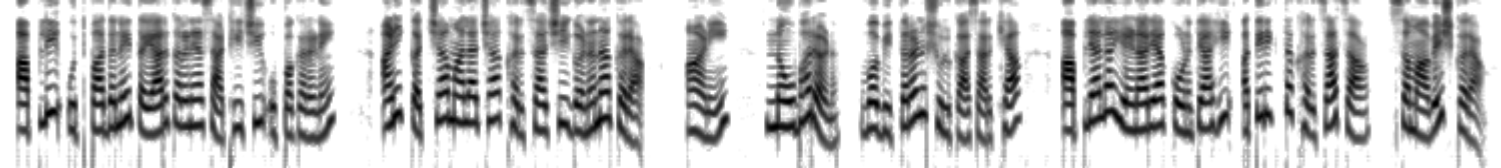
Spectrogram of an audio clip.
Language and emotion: Marathi, neutral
